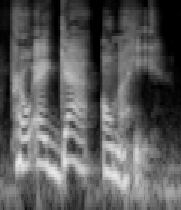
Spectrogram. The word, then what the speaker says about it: proegeomai: This is how it’s pronounced, pro-e-ghe-omahi.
